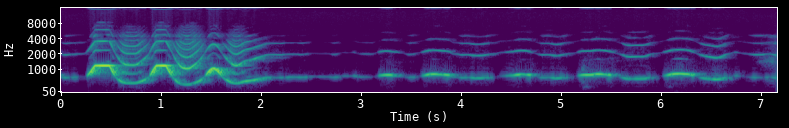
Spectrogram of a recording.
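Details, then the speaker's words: Upgraded older Minelab GP Extreme detector with a standard double-D coil over a test target, speaker toward the microphone: three strong warbling rising-falling tones, then steady hum with small blips and some interference drift; working really well, possibly in deep mode. "so it's working really well. I don't even know I've got that in deep mode."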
